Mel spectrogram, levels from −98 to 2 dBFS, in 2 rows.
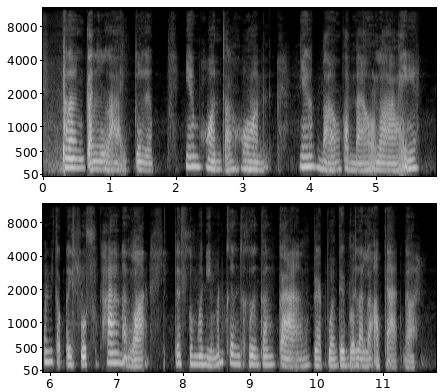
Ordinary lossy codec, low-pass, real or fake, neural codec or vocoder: none; none; fake; codec, 24 kHz, 1.5 kbps, HILCodec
